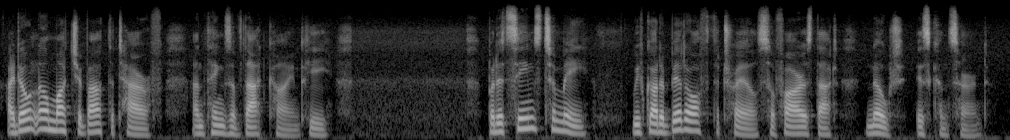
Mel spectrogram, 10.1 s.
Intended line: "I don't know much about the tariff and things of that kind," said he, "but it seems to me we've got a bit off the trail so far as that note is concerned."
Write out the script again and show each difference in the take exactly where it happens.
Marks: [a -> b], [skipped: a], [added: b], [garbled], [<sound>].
"I don't know much about the tariff and things of that kind," [skipped: said] he, "but it seems to me we've got a bit off the trail so far as that note is concerned."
